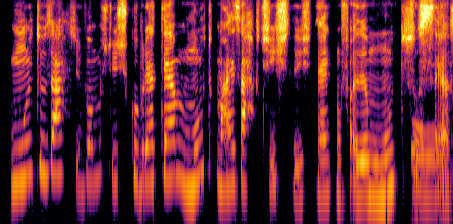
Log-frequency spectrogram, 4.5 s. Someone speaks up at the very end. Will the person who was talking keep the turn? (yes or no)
no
